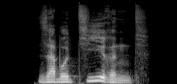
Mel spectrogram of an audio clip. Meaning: present participle of sabotieren
- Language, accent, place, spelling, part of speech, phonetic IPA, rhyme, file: German, Germany, Berlin, sabotierend, verb, [zaboˈtiːʁənt], -iːʁənt, De-sabotierend.ogg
